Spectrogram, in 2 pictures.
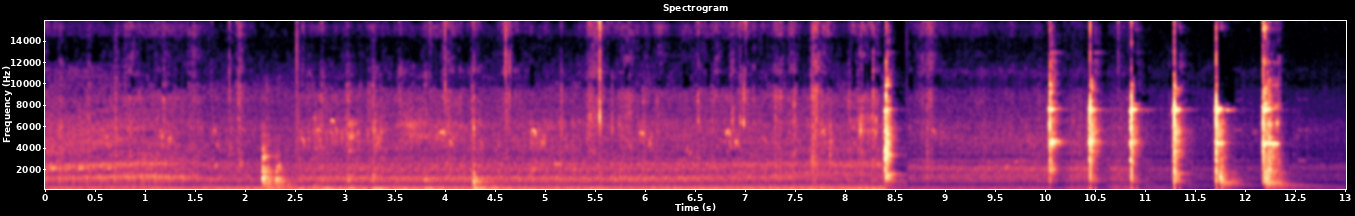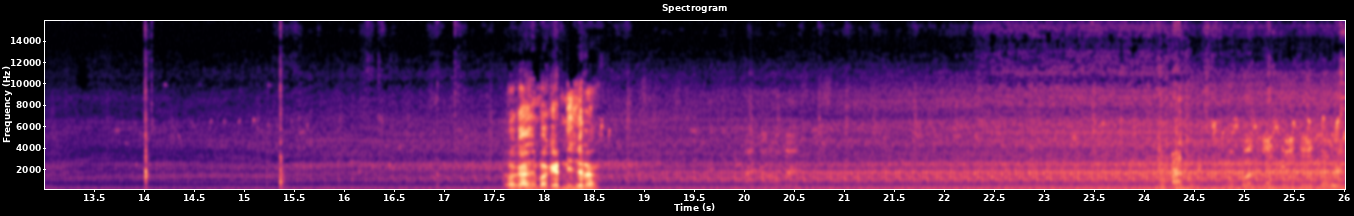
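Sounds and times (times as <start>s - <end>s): diesel engine running: 0.0s - 26.0s
ringing metal clangs: 2.2s - 4.6s, 8.4s - 8.7s, 10.0s - 13.0s.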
